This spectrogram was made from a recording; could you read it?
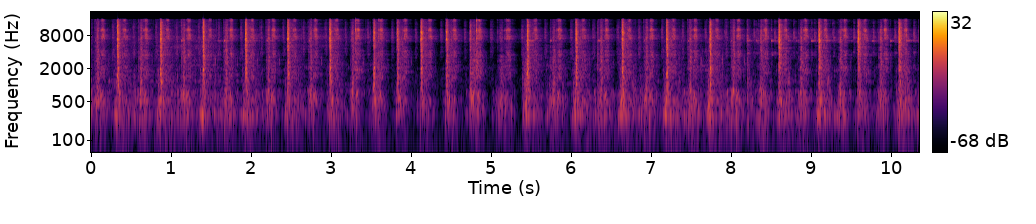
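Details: Large-scale Edgar T. Westbury Wyvern open-crank stationary model engine, probably built around 1985, started using the choke: sharp, even ticking exhaust about two beats per second with a crisp rattle on top; running smoothly.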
